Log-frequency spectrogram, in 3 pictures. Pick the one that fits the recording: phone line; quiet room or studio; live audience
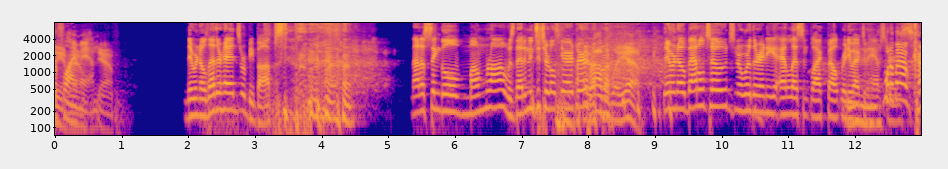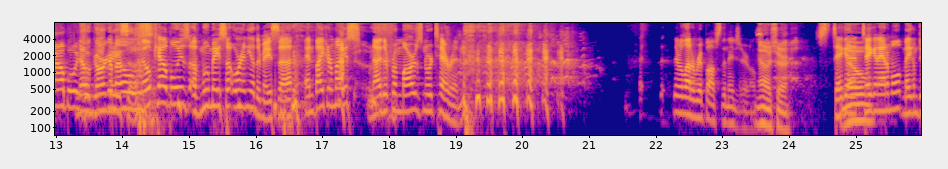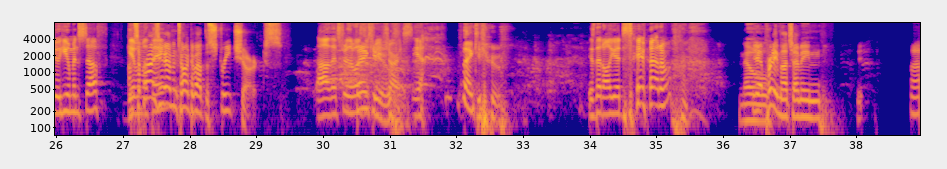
live audience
